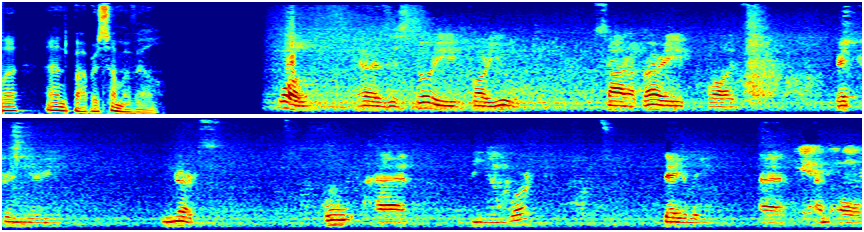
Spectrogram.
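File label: iraq, International Dialects of English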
